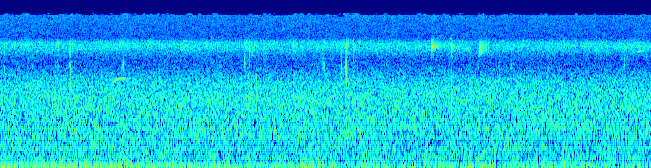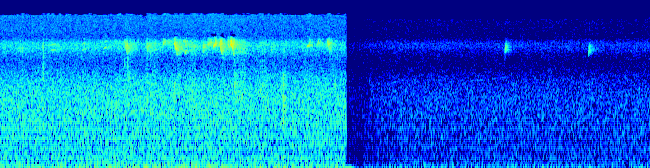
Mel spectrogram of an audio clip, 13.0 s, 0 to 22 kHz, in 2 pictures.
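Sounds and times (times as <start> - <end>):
low rumble and hiss: 0.0 - 13.0
faint high ticks and chirps: 12.3 - 12.6.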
